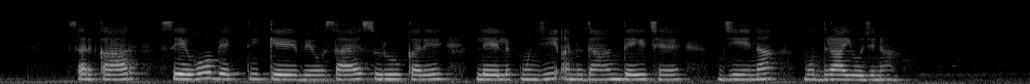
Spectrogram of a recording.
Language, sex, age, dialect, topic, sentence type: Maithili, female, 25-30, Eastern / Thethi, banking, statement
